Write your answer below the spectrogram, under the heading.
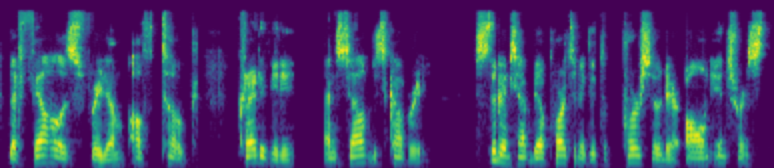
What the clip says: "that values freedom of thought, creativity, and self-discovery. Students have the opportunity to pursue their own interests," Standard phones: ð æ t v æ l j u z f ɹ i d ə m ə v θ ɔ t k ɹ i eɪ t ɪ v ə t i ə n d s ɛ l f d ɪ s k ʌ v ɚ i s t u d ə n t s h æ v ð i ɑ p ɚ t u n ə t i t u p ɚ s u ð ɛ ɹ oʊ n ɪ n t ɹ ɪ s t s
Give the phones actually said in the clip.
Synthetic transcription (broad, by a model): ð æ t f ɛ l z f ɹ i d ə m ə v t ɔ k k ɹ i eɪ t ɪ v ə t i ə n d s ɛ l f d ɪ s k ʌ v ɚ i s t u d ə n t s h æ v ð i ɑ p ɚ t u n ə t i t u p ɚ s u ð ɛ ɹ oʊ n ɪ n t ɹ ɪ s t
